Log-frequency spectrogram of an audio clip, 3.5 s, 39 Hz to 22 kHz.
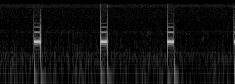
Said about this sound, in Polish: Ten sygnał oznacza, że jest 9:00.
